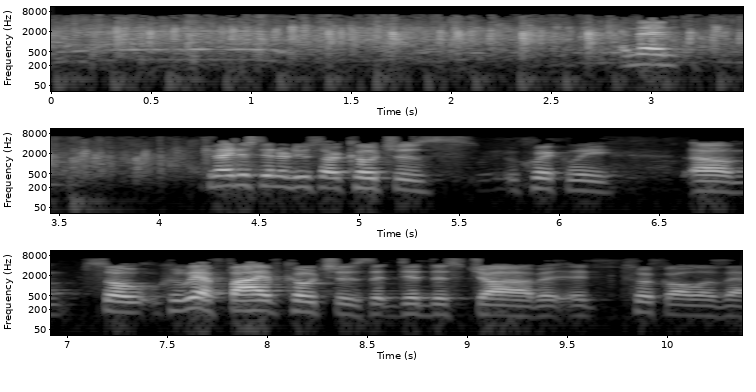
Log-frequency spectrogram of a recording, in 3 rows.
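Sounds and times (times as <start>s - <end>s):
audience applause at a ceremony: 0.0s - 4.4s
speech: 2.9s - 3.2s, 4.2s - 10.3s.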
